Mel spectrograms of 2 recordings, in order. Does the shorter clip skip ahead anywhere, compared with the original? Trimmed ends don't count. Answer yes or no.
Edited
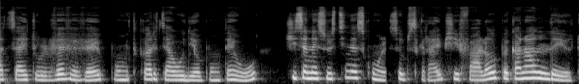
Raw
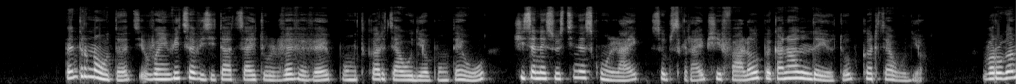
yes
